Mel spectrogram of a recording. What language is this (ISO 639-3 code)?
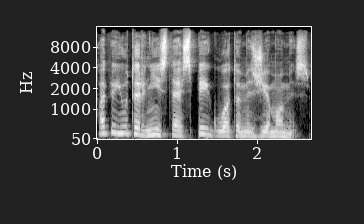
lit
